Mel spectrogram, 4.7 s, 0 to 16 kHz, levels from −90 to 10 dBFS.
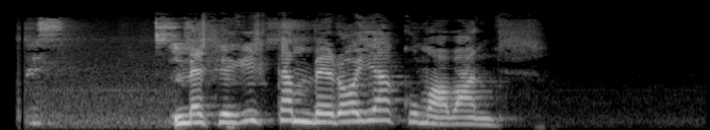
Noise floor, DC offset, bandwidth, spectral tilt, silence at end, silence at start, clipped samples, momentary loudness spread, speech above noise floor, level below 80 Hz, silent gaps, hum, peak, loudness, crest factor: -71 dBFS; under 0.1%; 10.5 kHz; -4.5 dB/octave; 1.4 s; 0.15 s; under 0.1%; 13 LU; 50 dB; -66 dBFS; none; none; -4 dBFS; -22 LUFS; 20 dB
